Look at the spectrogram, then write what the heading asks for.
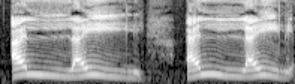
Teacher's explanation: اس نے پھر کیا کیا، لام تعریف کو اپنے اندر مرج کر لیا اور خود غائب ہو گیا لام، اور یہاں پہ لام مشدد ہو گیا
